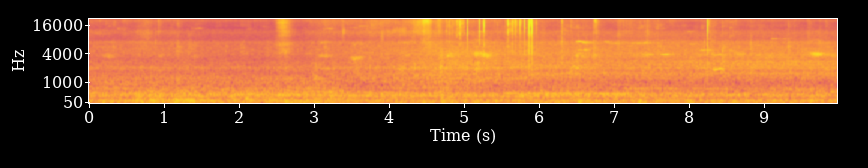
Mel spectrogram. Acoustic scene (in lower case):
subway train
